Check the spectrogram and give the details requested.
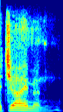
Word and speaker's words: Jamin: Yeah, Jamain. Benjamin without the Ben, so just Jamain, or call me anything.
